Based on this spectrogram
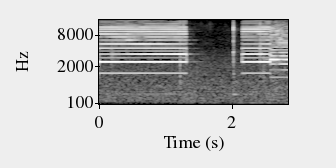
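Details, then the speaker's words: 1999 Chevrolet Tahoe with inoperative rear power door locks. A power probe on the door contact pad gives a steady shrill tone that cuts out as its breaker trips, so the contact pad carries current. "Yep, I can blow the breaker. Listen to that noisy thing for a minute. So that means our contact pad is good and can carry current, because I think this has a 15 amp breaker or something on it."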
